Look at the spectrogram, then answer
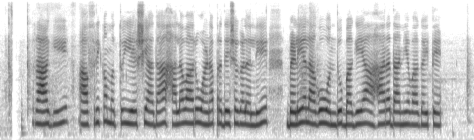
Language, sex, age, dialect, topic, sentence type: Kannada, male, 18-24, Mysore Kannada, agriculture, statement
